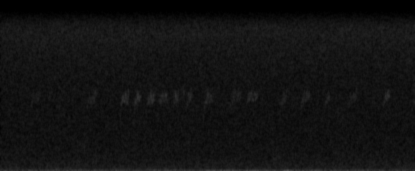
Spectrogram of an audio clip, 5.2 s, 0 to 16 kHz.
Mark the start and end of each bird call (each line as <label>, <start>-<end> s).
White-crowned Sparrow (Zonotrichia leucophrys), 1.0-5.2 s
